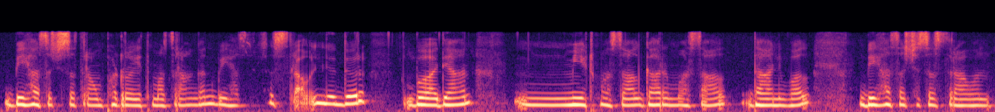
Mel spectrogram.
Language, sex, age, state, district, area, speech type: Kashmiri, female, 30-45, Jammu and Kashmir, Anantnag, rural, spontaneous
